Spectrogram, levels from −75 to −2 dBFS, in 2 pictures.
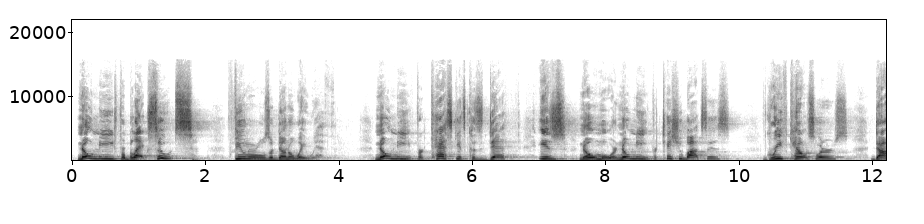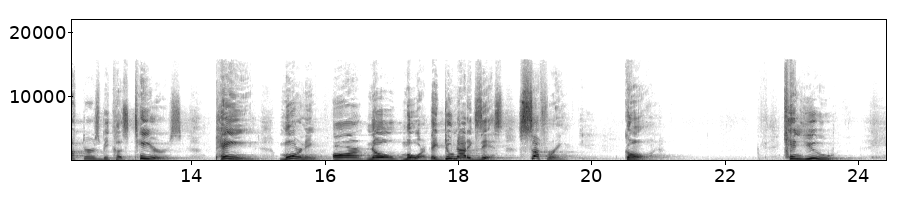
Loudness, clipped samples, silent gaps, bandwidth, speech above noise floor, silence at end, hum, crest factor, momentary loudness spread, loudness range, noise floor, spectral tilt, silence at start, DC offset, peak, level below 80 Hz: -19 LUFS; under 0.1%; none; 16 kHz; 44 dB; 0.75 s; none; 20 dB; 15 LU; 5 LU; -62 dBFS; -3 dB/octave; 0.1 s; under 0.1%; 0 dBFS; -68 dBFS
